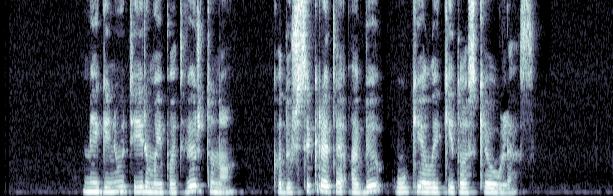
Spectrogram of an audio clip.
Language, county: Lithuanian, Vilnius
